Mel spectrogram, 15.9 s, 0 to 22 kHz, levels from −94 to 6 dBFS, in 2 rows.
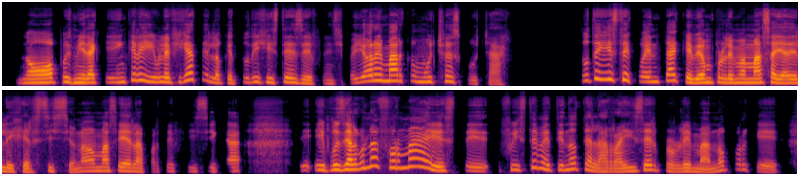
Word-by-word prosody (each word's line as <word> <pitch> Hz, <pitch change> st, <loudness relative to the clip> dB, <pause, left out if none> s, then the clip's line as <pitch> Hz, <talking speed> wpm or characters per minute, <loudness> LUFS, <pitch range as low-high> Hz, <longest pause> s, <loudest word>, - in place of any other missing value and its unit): No, 185 Hz, +3 st, +3 dB
pues 220 Hz, -1 st, -1 dB
mira, 190 Hz, 0 st, +5 dB
qué 200 Hz, +2 st, -11 dB
increíble, 215 Hz, -1 st, +1 dB
fíjate 285 Hz, -, -1 dB
lo 185 Hz, -4 st, -3 dB
que 165 Hz, -1 st, -6 dB
tú 200 Hz, -, -13 dB
dijiste 205 Hz, -1 st, -3 dB
desde 175 Hz, -6 st, -1 dB
el 145 Hz, -, -5 dB
principio, 150 Hz, +3 st, -14 dB
yo 235 Hz, +6 st, +1 dB
remarco 265 Hz, -2 st, +4 dB
mucho, 225 Hz, +2 st, -3 dB
escuchar. 150 Hz, -10 st, -9 dB, 0.7 s
Tú 275 Hz, +1 st, -8 dB
te 375 Hz, -, +3 dB
diste 330 Hz, -3 st, +2 dB
cuenta 230 Hz, +4 st, +1 dB
que 200 Hz, -, -1 dB
había 180 Hz, 0 st, +6 dB
un 195 Hz, -, 0 dB
problema 185 Hz, -1 st, +1 dB
más 185 Hz, +1 st, +5 dB
allá 175 Hz, -4 st, +6 dB
del 175 Hz, -1 st, +2 dB
ejercicio, 145 Hz, 0 st, -6 dB
¿no? 160 Hz, +4 st, -3 dB
Más 175 Hz, 0 st, -2 dB
allá 175 Hz, -, +2 dB
de -, -, -1 dB
la 155 Hz, -3 st, -1 dB
parte 150 Hz, +2 st, -19 dB
física, 160 Hz, +2 st, -9 dB, 0.6 s
y 395 Hz, -, -8 dB
y -, -, +2 dB
pues 225 Hz, +3 st, +2 dB
de 240 Hz, -, +8 dB
alguna 305 Hz, +12 st, +2 dB
forma, 330 Hz, +2 st, +1 dB
este. 185 Hz, -4 st, -2 dB
fuiste, 225 Hz, -, -7 dB
metiéndote 235 Hz, -2 st, -3 dB
a 205 Hz, -, 0 dB
la 150 Hz, -1 st, -2 dB
raíz 150 Hz, +3 st, -3 dB
del 225 Hz, -2 st, 0 dB
problema, 150 Hz, -6 st, -4 dB
¿no? 195 Hz, +9 st, -7 dB
Porque 190 Hz, -, -12 dB
195 Hz, 195 wpm, -22 LUFS, 170-235 Hz, 0.7 s, de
